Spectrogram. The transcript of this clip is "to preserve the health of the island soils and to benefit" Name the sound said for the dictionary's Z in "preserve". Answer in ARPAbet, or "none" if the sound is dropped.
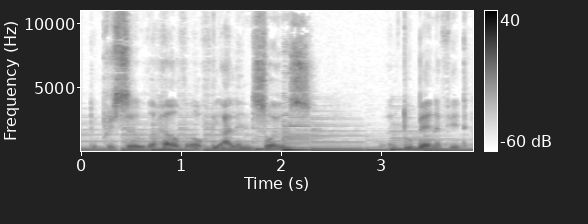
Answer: S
